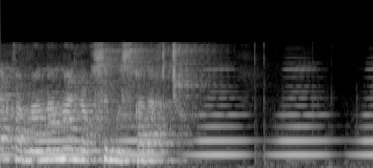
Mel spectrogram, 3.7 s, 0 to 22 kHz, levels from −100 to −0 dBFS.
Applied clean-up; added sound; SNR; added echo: none; Organ; 8 dB; reverberation time 1.0 s.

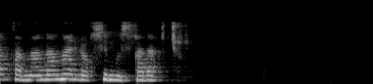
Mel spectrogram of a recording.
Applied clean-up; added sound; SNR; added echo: neural mask model DeepFilterNet 3.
